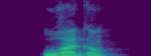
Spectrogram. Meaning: plural of ouragan
- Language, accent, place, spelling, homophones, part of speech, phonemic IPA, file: French, France, Lyon, ouragans, ouragan, noun, /u.ʁa.ɡɑ̃/, LL-Q150 (fra)-ouragans.wav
